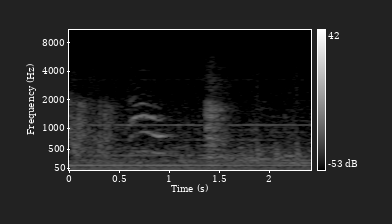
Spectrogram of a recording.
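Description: Near silence in the hall, broken by a brief high, falling squeak-like call about half a second in and a single soft knock a little later.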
